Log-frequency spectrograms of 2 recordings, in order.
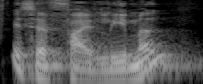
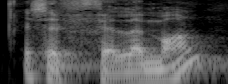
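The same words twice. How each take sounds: First: "Philemon" as fye-LEE-mun, questioning rise; long I. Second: "Philemon" as FILL-uh-mon, questioning rise; short I. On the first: Minister asking the congregation how to pronounce it, "Philemon" as fye-LEE-mun. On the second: Minister offering the congregation another pronunciation, "Philemon" as FILL-uh-mon. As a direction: say "Philemon" with a short first syllable, stressed. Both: Shown as a demonstration. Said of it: "How do we pronounce it?".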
